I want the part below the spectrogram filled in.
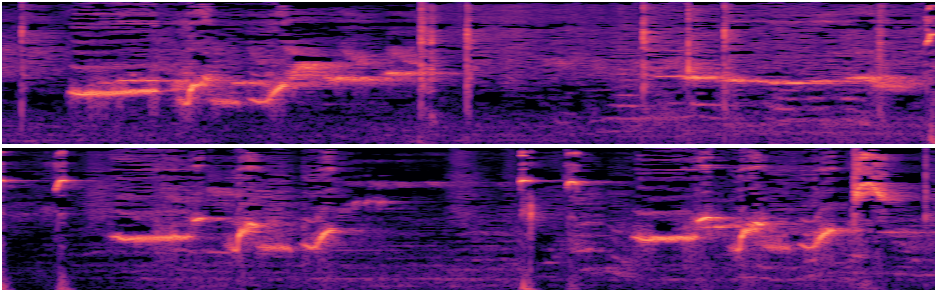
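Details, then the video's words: White-rumped shama delivering kretetan song meant to provoke other birds: the same looping whistled phrase repeated three times with sharp clicks between, mixed with high thin notes and a level whistle. "masteran pancingan kretetan burung murai batu gacor"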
